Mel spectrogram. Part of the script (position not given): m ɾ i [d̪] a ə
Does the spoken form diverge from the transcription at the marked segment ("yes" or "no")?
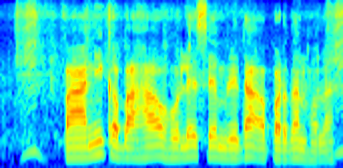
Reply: no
